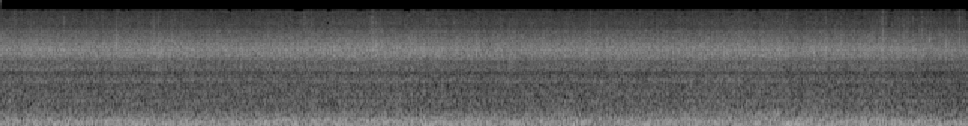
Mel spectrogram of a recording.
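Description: Wind rushes loudly past an open car.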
